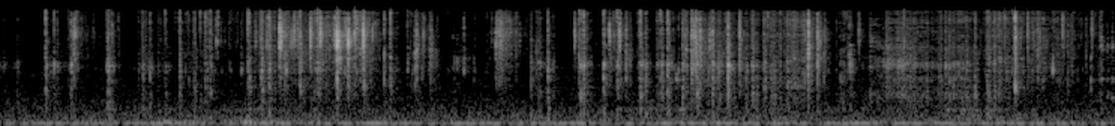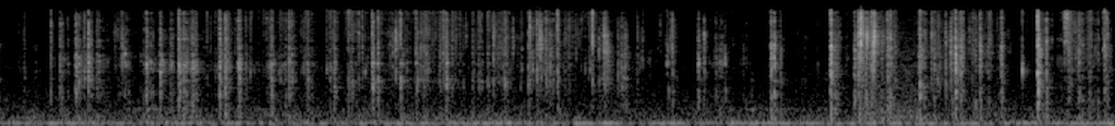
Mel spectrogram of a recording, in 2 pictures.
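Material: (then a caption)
Soap. A knife blade scrapes and shaves the surface of a solid, rectangular red-orange soap bar held in the fingers. The sound is a dense run of quiet, crisp, crinkly scraping bursts, almost entirely high and bright with very little low end. It swells in a few louder stretches and cuts off sharply between strokes.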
